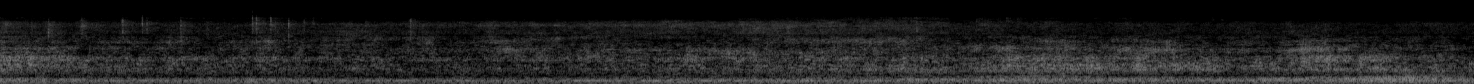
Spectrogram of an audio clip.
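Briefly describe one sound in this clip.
Leaves rustle as a monkey pulls on a leafy branch.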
